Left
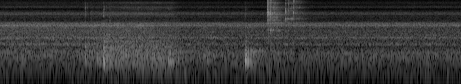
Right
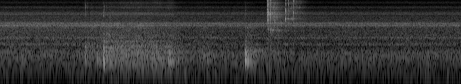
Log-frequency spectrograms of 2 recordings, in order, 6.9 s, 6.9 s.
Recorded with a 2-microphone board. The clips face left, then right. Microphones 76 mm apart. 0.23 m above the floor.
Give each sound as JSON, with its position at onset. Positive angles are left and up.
{"t": 1.3, "sound": "a drawer", "side_deg": -40, "distance_m": 4.5}
{"t": 4.0, "sound": "crushing", "side_deg": -75, "distance_m": 2.0}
